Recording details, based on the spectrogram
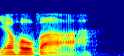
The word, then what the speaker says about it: Yehovah: I'm going to use his name, which recent research has pretty much proven the pronunciation is Yehovah. Okay, they've now found over 1,500 ancient manuscripts that have all the vowel points and show it that way.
